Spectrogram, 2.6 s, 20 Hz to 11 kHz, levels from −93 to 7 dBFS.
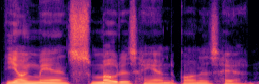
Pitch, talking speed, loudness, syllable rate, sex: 115 Hz, 210 wpm, -16 LUFS, 4.6 syllables/s, male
